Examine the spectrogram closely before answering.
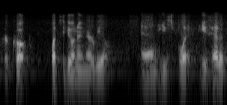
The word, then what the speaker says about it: Erbil: The sources say that he has fled from Erbil. In fact, it's spelled Arbil, but anybody that knows anybody from that region, it's pronounced Erbil.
